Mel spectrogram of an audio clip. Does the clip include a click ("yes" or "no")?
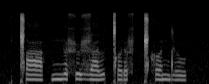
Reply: yes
